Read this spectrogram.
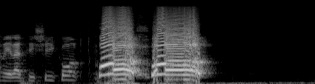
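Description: A young man shouts in fright into a close microphone.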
